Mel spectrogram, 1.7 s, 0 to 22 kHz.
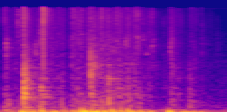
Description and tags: Sherry - Kitchen Water Sounds - B
My bird was sitting in some water in the kitchen when it jumped out onto the counter and made this atmosphere. Audacity says this one is B. This sample was recorded at 11 am, you can hear water droplets if you listen closely enough.
Animals, Bird, Canada, Forest, Kitchen, Morning, Nature, Quale, Sherry, Water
